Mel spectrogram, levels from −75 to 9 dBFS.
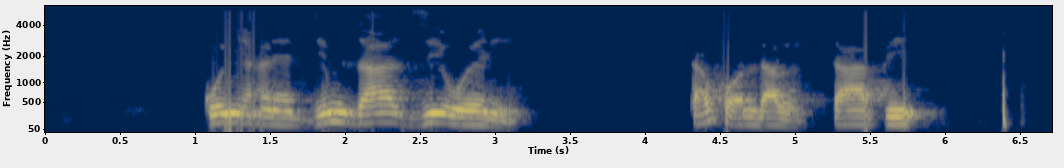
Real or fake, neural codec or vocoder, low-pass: real; none; 5.4 kHz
